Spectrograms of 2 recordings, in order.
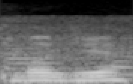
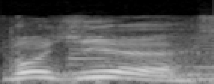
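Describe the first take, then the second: First: It sounds gloomy and flat. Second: It sounds cheerful and lively.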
